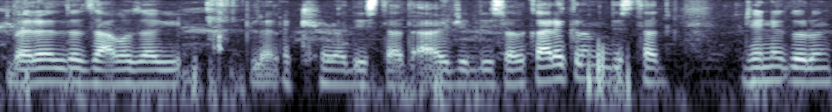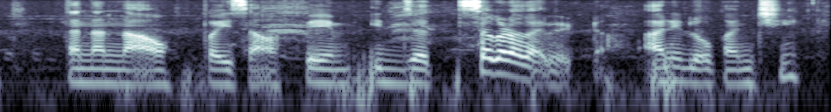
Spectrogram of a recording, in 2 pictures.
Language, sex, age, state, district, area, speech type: Marathi, male, 18-30, Maharashtra, Thane, urban, spontaneous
